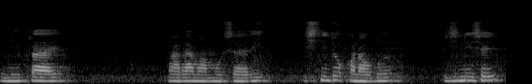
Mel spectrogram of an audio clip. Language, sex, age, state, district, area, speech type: Bodo, male, 18-30, Assam, Kokrajhar, rural, spontaneous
